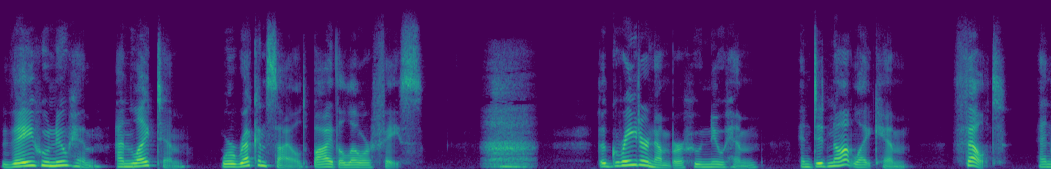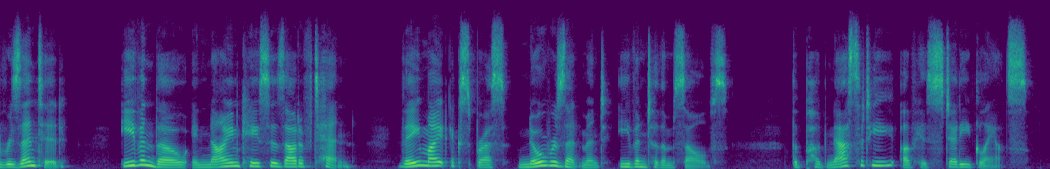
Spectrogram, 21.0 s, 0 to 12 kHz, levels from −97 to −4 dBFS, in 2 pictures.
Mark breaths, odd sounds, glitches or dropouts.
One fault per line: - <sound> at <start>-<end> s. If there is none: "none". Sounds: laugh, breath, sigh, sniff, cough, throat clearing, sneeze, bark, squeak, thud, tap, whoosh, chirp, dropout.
- breath at 4.8-5.4 s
